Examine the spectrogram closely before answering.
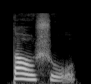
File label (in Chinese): "倒数", Chinese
